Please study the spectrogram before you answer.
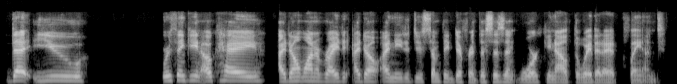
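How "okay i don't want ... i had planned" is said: ordinary talk, nothing marked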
